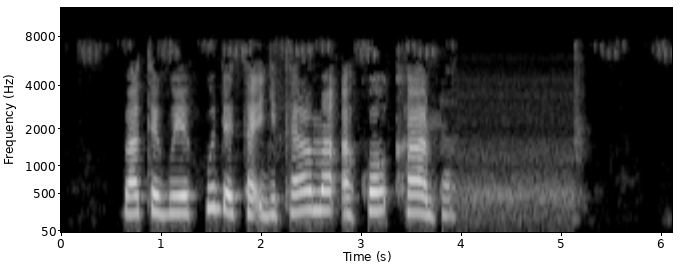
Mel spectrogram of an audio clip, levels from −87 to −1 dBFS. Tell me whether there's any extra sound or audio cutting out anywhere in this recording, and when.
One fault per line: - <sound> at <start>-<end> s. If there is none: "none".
none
